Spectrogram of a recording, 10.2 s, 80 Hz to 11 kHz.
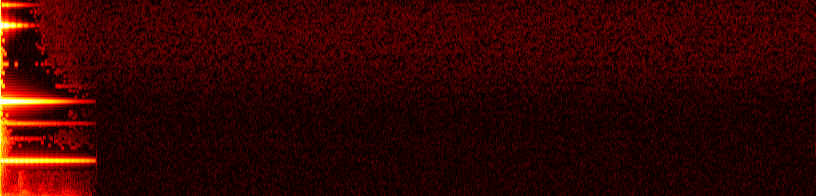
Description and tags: Bicycle Bell from BikeKitchen Augsburg 03
Stand-alone ringing of a bicycle bell from the self-help repair shop BikeKitchen in Augsburg, Germany
bell, bicycle, bike, cycle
